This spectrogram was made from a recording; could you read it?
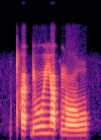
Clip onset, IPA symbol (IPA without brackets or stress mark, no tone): t̪ʰ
